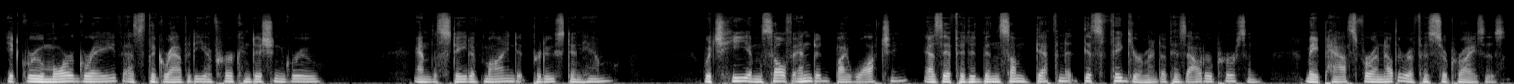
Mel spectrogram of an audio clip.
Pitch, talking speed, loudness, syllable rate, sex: 125 Hz, 180 wpm, -18 LUFS, 5.4 syllables/s, male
